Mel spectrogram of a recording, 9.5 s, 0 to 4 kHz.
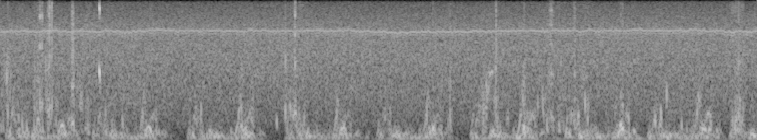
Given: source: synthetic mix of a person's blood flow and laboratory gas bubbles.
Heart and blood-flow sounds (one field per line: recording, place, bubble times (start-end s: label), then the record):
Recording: Doppler ultrasound of blood flow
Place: precordium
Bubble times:
0.00-0.14 s: bubbles
0.22-0.69 s: bubbles
0.85-1.17 s: bubbles
1.21-1.29 s: bubbles
1.31-1.47 s: bubbles
1.50-1.64 s: bubbles
3.42-3.50 s: bubbles
3.54-3.85 s: bubbles
5.58-5.69 s: bubbles
5.99-6.29 s: bubbles
6.33-6.38 s: bubbles
6.70-7.39 s: bubbles
8.23-8.38 s: bubbles
8.40-8.73 s: bubbles
9.12-9.33 s: bubbles
From the record:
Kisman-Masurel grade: 232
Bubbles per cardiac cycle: several, 3 to 8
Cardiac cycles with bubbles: 50 to 99%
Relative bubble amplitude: moderate (0.250 to 0.450)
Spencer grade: 3 (all of the cardiac periods contain showers or single bubble signals, but not dominating or overriding the cardiac motion signals)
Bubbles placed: only in the low amplitude regions of the cardiac cycle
